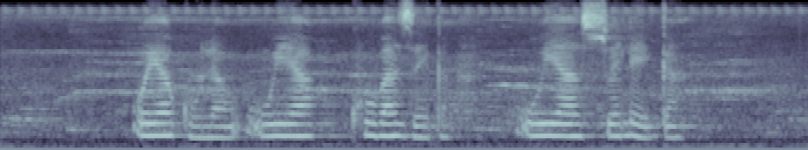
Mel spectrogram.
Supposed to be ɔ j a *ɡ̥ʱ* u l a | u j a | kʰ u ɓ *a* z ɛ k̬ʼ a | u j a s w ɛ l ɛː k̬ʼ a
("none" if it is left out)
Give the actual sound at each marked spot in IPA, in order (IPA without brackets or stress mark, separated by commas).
ɡ̥ʱ, a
